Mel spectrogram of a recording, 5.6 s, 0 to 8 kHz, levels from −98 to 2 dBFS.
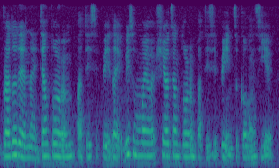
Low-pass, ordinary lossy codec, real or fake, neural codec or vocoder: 7.2 kHz; none; real; none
